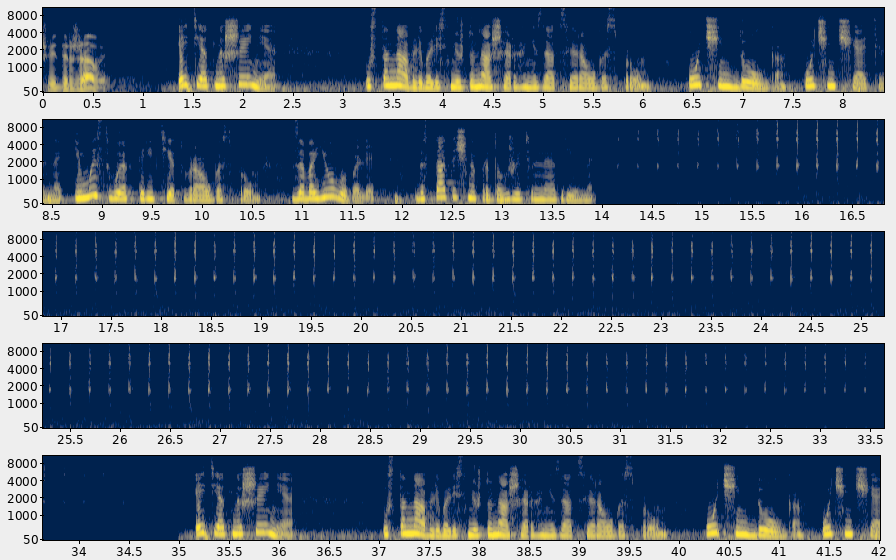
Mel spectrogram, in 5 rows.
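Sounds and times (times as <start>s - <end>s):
steady regular ticking: 1.1s - 13.3s, 14.2s - 35.8s.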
